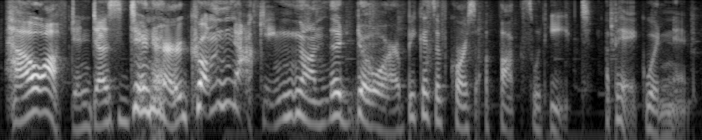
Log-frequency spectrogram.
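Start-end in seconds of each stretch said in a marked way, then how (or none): 0.0-4.0 loud, slow, exultant fox; big drawn-out shout of delight. Acted. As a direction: crow it out at full voice. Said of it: "the fox shouted".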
